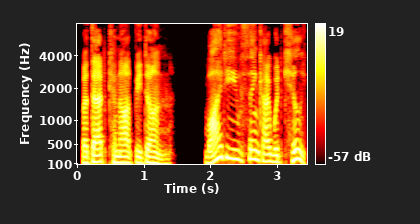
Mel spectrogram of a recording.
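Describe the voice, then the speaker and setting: A growling, put-on character voice from a man at medium pitch and moderate pace, on a very clean recording with a silent background. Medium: read story. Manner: calm, plain-spoken.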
